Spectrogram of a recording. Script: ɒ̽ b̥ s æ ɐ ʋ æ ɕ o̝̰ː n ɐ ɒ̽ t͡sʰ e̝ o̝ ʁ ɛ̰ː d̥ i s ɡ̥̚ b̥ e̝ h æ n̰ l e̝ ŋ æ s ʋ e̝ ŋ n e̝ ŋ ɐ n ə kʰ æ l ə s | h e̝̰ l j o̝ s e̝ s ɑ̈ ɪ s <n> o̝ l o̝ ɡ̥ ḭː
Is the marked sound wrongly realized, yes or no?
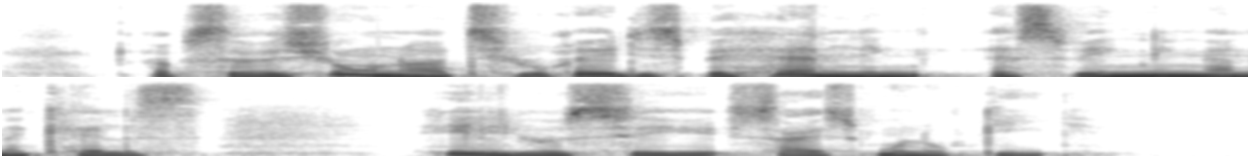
yes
